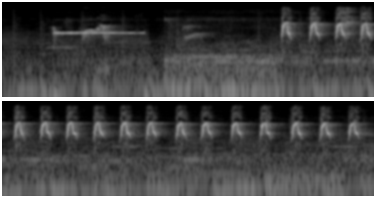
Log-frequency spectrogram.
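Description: An olive-backed sunbird gives a fast, even run of sharp, high chips, about four a second, after a brief steady high tone and a pause.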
